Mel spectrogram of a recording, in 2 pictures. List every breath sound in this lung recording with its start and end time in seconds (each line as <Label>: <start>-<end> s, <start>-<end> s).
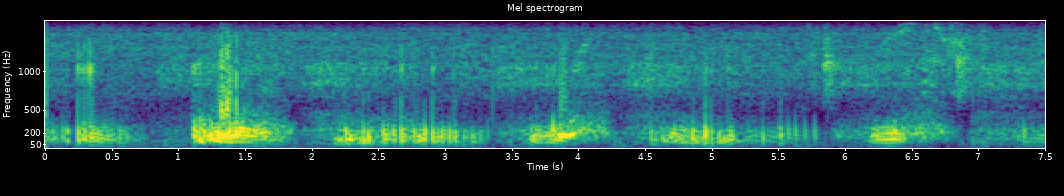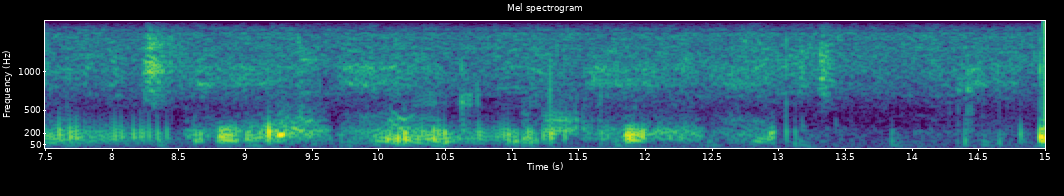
Inhalation: 1.04-1.86 s, 3.45-4.23 s, 5.98-6.83 s, 8.61-9.58 s, 11.76-12.60 s
Exhalation: 0.00-0.78 s, 1.94-3.36 s, 4.40-5.77 s, 6.98-8.43 s, 9.77-11.21 s
Crackles: 0.00-0.78 s, 1.04-1.86 s, 1.94-3.36 s, 3.45-4.23 s, 4.40-5.77 s, 5.98-6.83 s, 6.98-8.43 s, 8.61-9.58 s, 9.77-11.21 s, 11.76-12.60 s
